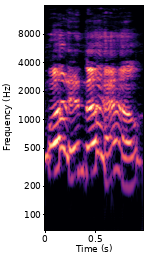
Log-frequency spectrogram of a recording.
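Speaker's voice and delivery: voice cracking high and loud. Repeating a complaint about packaging: Seinfeld voice. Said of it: "I just sounded like Seinfeld there".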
